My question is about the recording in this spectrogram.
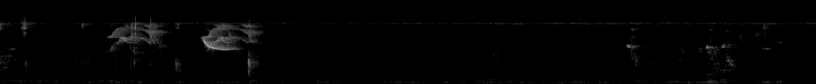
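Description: A newborn long-tailed macaque giving two short high-pitched squeaks, about one and two seconds in, the second sliding down in pitch. A thin steady high whine runs underneath, with a few faint clicks later on.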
